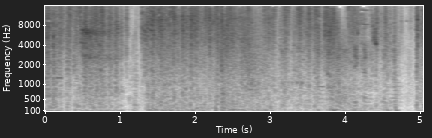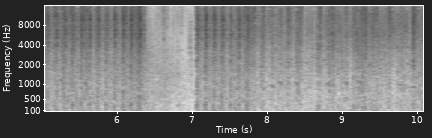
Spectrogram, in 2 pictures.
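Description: Game building sounds clatter quickly.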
